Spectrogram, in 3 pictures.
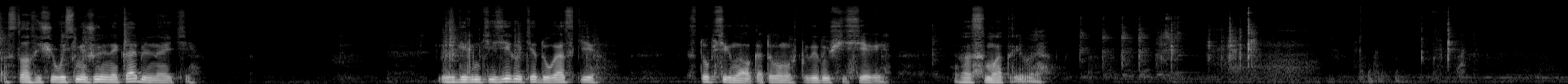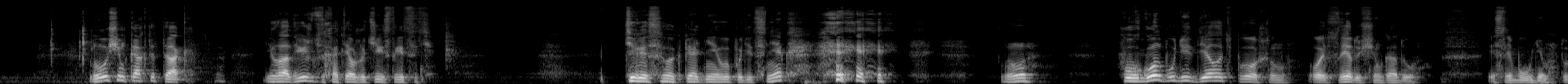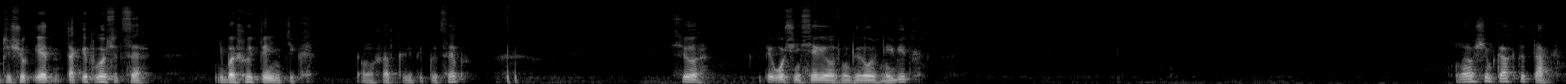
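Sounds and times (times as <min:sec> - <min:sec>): small parts clicking on metal frame: 0:10.3 - 0:12.7.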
